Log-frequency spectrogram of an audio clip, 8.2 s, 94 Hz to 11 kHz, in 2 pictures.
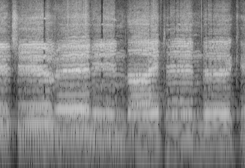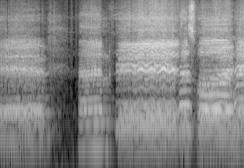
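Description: Male vocal quartet singing a Christmas carol in four-part harmony from an early-1950s record: held chords with vibrato. There is a brief break around five seconds in, then the voices come back.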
